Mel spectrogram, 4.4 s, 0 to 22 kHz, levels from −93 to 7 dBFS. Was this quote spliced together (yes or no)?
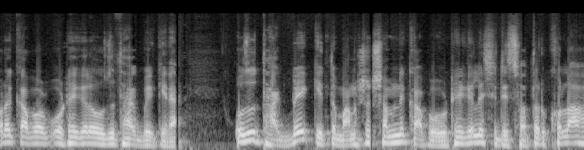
no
